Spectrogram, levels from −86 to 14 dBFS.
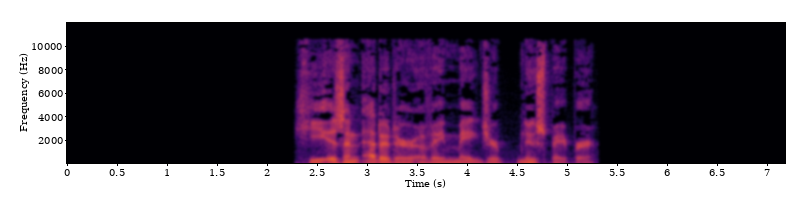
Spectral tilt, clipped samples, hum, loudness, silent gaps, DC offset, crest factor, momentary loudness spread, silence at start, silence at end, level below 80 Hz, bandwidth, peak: -3 dB/octave; under 0.1%; none; -28 LUFS; none; under 0.1%; 22 dB; 11 LU; 2.3 s; 1.9 s; -58 dBFS; 11 kHz; -10 dBFS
